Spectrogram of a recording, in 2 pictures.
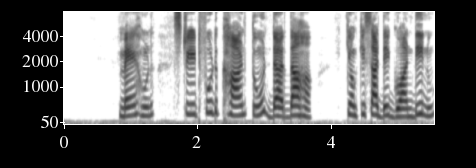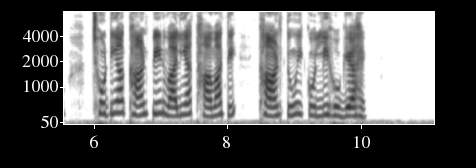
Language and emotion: Punjabi, fearful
